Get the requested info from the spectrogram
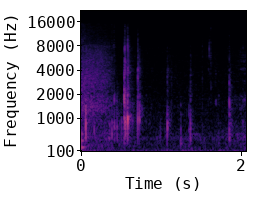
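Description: A short breath, then a handful of faint, separate mouth clicks as a drink is sipped from a small plastic cup.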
